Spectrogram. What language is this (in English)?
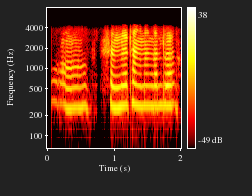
Bodo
